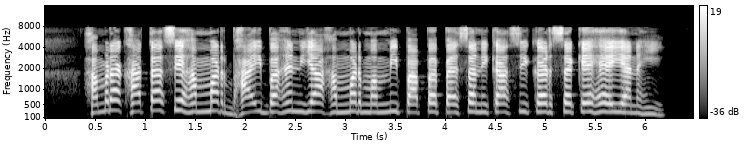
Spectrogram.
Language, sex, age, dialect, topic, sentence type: Magahi, male, 18-24, Northeastern/Surjapuri, banking, question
